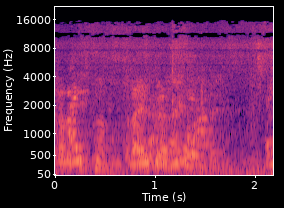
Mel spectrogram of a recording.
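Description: People talking, over a faint steady hiss.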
